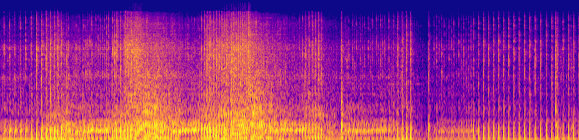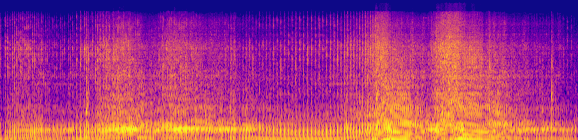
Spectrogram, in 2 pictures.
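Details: Cheap Chinese ATV with a bad CDI, run off a jumper pack with the coil trigger wire jumpered: the engine snaps up and falls back through quick revs, picking up crisply; engine fine, though the clutches are bad.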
